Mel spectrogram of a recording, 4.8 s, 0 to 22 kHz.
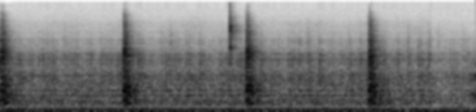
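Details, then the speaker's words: Whirlpool Duet steam dryer WED94HEXW1 tumbling with the side panel removed: a heavy thump about every 1.2 seconds, once per turn, over the drum rumble. The drum is bowed and egg-shaped and rubs the right side panel; the drum needs replacing. "by looking at the drum I can see that the drum actually is not we'll say circular it's more egg shaped there's a there's a bow in one point of it um so we're going to end up having to replace that drum"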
